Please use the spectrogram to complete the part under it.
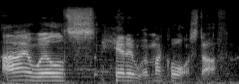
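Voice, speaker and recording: A man playing in a tabletop game, quickly explaining rules and arguing his moves. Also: high-pitched, fairly even intonation. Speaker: player.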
